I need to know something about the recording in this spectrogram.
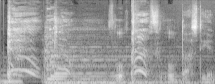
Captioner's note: coughing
